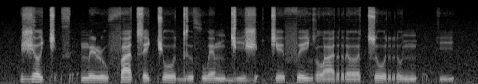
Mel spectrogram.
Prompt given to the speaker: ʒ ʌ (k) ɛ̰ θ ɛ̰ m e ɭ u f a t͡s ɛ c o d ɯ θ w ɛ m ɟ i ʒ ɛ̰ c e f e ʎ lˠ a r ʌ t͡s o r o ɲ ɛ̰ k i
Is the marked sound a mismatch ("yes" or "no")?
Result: yes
